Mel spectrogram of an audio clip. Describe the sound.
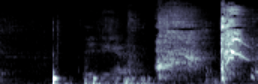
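Coughing: a sharp first cough, then a few rougher, throaty coughs and breathy bursts, ending with a loud harsh hack. A voice can be heard faintly in between.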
